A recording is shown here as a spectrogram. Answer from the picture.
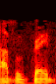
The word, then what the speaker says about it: Abu Ghraib: So what you guys, and also the other point that people seem to overlook is the folks that are in Abu Ghraib, I'm going to call it Abu Ghraib, that's how they say it here, these are pretty evil people.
